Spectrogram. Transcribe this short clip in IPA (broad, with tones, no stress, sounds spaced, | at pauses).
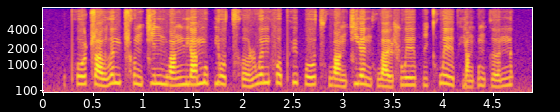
pʰ o˧˥ ʊ̯ ʈ͡ʂ ɑ˨˩ ʊ̯ l ə˥˧ n ʈ͡ʂʰ ɤ˥˩ ŋ t͡ɕ i˥ n m w ɑ˧˥ ŋ n̪ j ä˧˥ m u˥˧ p j o˥˩ ʊ̯ t͡sʰ ɤ˨˩ ɻ w ə˥ n f ɤ˥˩ pʰ y˥ p o˧˥ ʊ̯ t͡sʰ w ɑ˨˩ ŋ t͡ɕ j ɛ˥˩ n x w a˨˩ ɪ̯ ʂ w e˥ ɪ̯ p i˧˥ kʰ w e˥˩ ɪ̯ pʰ j ɑ˩ ŋ p ʊ˥˩ ŋ k ə˧˥ n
